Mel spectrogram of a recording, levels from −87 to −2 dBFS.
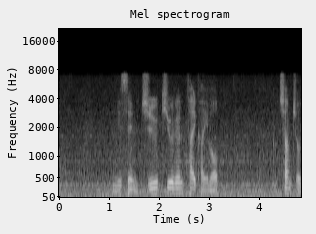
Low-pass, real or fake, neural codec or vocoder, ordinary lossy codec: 7.2 kHz; fake; codec, 24 kHz, 0.9 kbps, WavTokenizer, medium speech release version 1; none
